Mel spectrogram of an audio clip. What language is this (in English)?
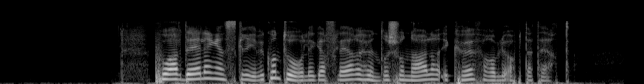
Norwegian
